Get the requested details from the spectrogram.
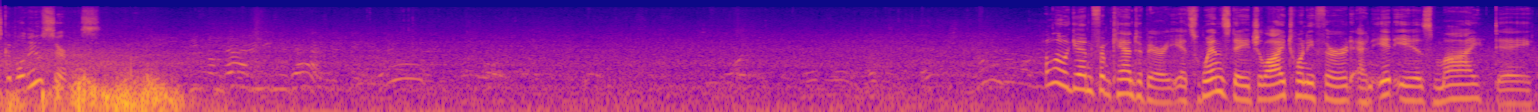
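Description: A middle-aged woman talks close by, with animation.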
